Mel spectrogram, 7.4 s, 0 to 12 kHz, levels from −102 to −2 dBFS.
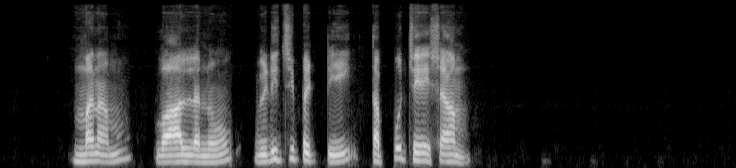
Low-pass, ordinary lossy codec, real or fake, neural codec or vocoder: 10.8 kHz; none; fake; codec, 24 kHz, 3 kbps, HILCodec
